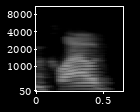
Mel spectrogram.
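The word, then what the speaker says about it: McLeod: cut up roots so i have it on fairly good authority this is pronounced mccloud and it's basically just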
